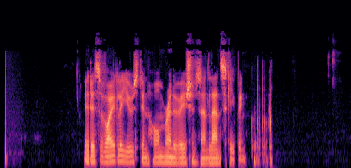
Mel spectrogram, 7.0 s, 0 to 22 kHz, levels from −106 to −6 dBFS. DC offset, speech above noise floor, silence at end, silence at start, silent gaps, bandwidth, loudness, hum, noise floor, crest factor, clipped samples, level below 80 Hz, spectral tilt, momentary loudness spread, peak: under 0.1%; 62 dB; 1.6 s; 1.7 s; none; 10 kHz; -24 LUFS; none; -88 dBFS; 24 dB; under 0.1%; -46 dBFS; -4 dB/octave; 18 LU; -4 dBFS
